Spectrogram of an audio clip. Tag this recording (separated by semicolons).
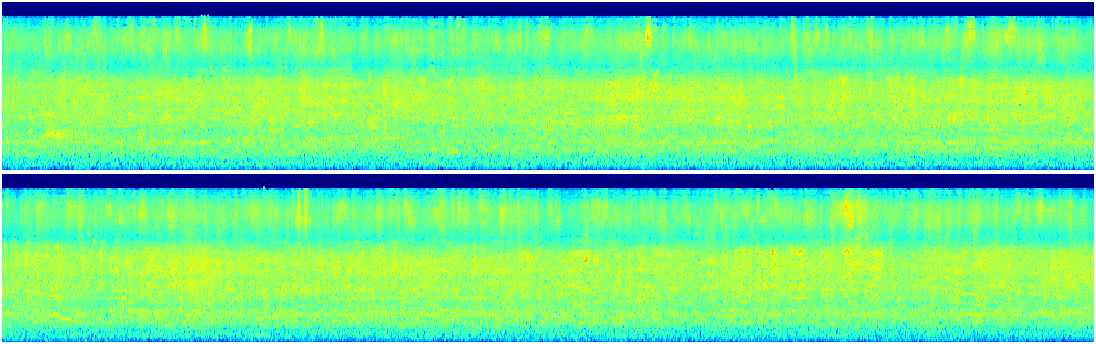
auditorium; Crowd; field-recording; indoor; indoors; inside; people; stereo; talking; theatre; voices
